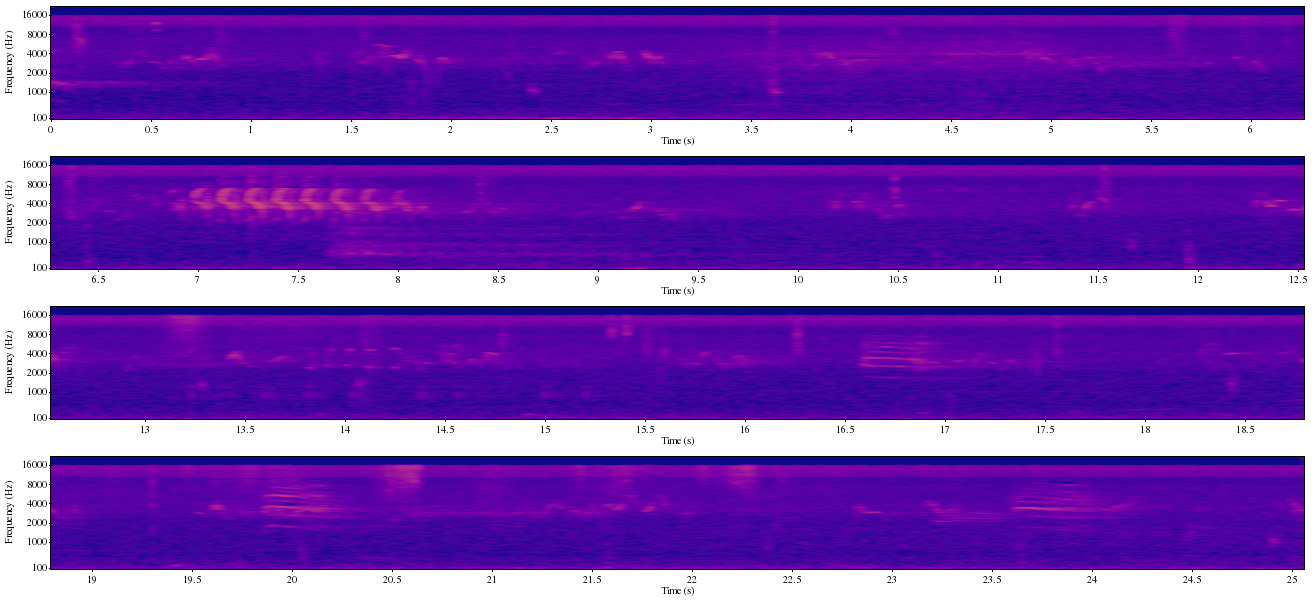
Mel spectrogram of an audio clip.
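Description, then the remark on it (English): Scattered bird chirps and calls ring out over a steady outdoor hiss at Oxton Lake, with one louder, harsher crow call near the middle. No one speaks. “It's being offered through the animals. Bird and Crow have already joined us.”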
